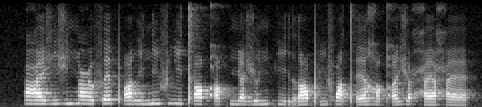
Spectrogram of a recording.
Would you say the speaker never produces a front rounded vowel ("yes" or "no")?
yes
